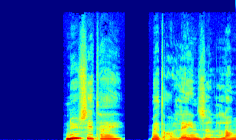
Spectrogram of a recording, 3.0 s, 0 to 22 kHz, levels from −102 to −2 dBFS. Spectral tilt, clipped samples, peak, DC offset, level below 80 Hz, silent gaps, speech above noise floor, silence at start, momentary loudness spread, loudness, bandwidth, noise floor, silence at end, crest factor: -6 dB/octave; under 0.1%; -4 dBFS; under 0.1%; -54 dBFS; none; over 72 dB; 0.8 s; 9 LU; -19 LUFS; 17 kHz; under -90 dBFS; 0 s; 16 dB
